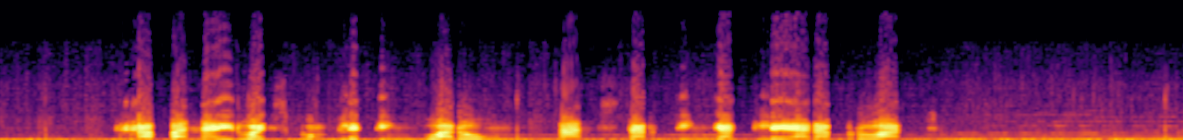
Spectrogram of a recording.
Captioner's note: speaking Spanish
